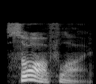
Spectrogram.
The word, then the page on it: sawfly: British English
